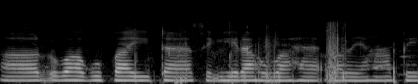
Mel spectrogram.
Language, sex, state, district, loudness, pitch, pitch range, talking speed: Hindi, female, Bihar, Araria, -28 LUFS, 185 Hz, 180-185 Hz, 170 wpm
